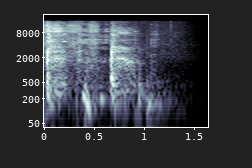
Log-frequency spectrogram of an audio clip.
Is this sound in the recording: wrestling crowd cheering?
no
